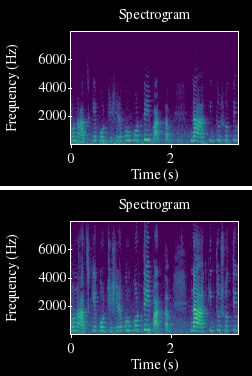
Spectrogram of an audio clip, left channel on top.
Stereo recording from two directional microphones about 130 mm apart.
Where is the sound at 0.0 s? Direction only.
20° right (ahead or behind).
